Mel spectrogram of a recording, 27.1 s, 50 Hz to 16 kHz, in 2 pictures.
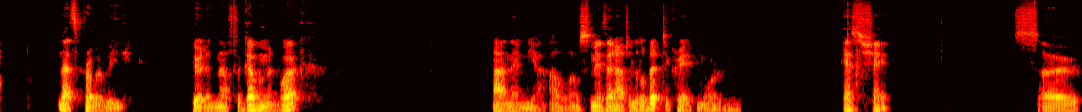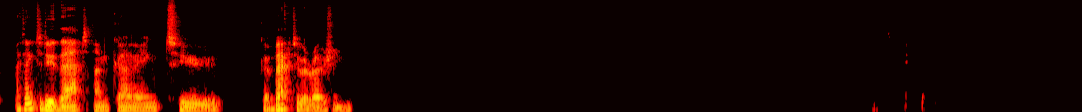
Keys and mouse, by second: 0.0-5.0 typing, 10.3-11.2 typing, 10.4 right click, 12.7 w, 15.8 click, 19.7 click, 20.9-21.8 typing, 21.0 right click, 22.7 click, 24.5-27.0 typing, 24.6 right click.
